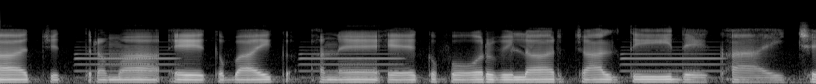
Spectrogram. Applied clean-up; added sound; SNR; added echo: none; Wind instrument, woodwind instrument; 18 dB; none.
